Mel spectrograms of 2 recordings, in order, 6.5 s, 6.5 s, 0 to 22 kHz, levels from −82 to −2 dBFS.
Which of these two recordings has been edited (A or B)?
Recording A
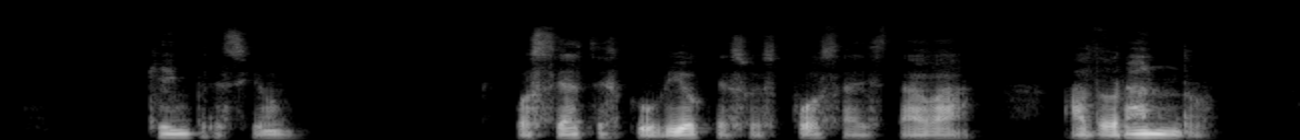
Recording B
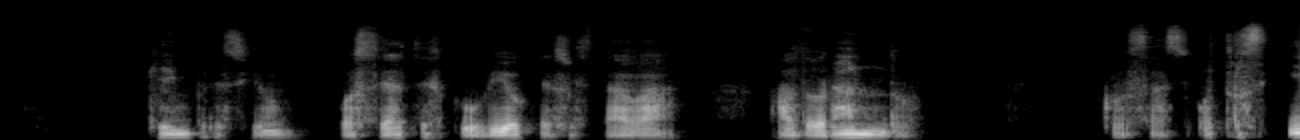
B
